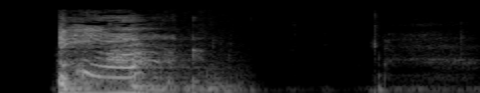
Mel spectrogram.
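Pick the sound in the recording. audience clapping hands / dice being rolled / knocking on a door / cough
cough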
